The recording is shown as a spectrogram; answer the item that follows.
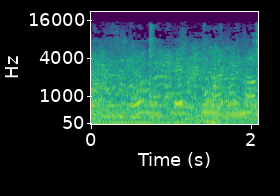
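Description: Faint background chatter of guests, with a low steady hum underneath.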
